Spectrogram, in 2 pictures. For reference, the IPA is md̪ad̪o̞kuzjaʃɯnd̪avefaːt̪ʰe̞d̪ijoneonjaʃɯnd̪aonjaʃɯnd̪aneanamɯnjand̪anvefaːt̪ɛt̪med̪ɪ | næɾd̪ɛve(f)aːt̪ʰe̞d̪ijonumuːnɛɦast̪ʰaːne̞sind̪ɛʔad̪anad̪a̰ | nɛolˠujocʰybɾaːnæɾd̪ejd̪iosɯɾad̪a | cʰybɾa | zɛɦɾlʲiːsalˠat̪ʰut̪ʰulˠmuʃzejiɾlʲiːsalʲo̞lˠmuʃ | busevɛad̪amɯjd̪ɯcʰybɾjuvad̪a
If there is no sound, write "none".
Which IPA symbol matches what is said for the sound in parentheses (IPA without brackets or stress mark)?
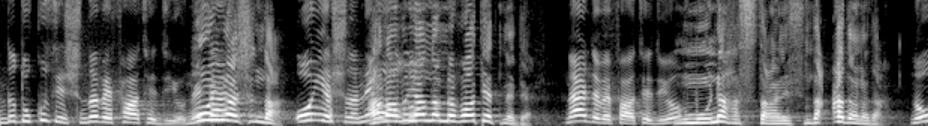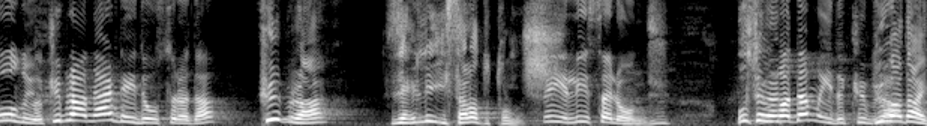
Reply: f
